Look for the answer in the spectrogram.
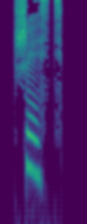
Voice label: Six russian

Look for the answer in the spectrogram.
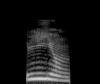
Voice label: Lion french

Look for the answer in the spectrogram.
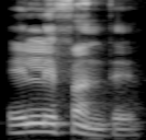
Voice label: Elephant spanish

